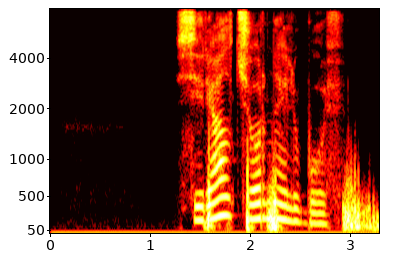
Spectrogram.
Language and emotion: Russian, neutral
